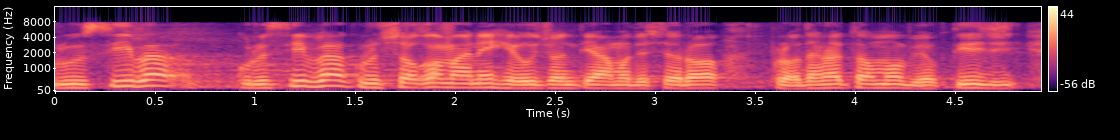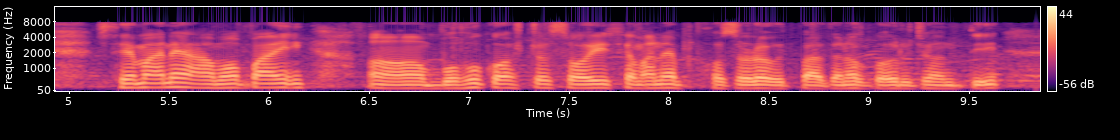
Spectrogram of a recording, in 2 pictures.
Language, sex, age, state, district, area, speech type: Odia, male, 18-30, Odisha, Subarnapur, urban, spontaneous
